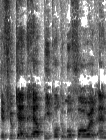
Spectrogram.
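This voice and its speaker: The speaker is a man with a Haitian accent. He talks at a fairly quick pace. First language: Haitian Creole or French. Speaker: motivational coach. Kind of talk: motivational talk. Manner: hesitant, many fillers.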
